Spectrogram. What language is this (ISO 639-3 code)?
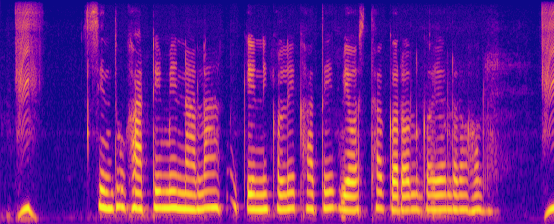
bho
